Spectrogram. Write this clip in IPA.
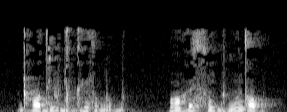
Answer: ɖʱ ɔ d i v ɟ u ɡʱ ẽ s u b u b | ɔ̃ ɦ ø z s ũ v b i b ũ d ɔ b

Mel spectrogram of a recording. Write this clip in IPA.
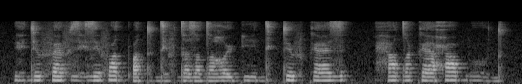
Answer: e̤ d ø f æ f z e̤ z e f ɑ d pʼ ɑ t o̤ d e̤ f d ɑ z i dˤ ø ʁ y k i d | t ø f k æ z | h æ dˤ ɯ k æ ħ ɑ b o̤ d

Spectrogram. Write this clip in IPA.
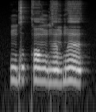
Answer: ŋ ɡ u k ɔ̃ ŋ ɡ ə̃ b ə̃

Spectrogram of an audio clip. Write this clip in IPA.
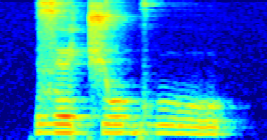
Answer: z ɛ t͡ʃ o ɡʱ uː

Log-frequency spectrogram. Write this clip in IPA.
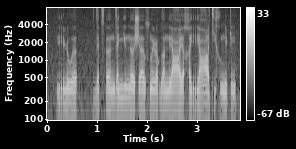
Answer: rʲ ə ɳ u ə̯ | d ɛ t͡sʼ əː n d æ nʲ u n əː ʃ ɜː sʷ ĩ ə̯ ɭ ɔ ɡ ʌ n ɪː ʕ ɪː χ ɪ rʲ ɛ ʕ ɑ tʲ ʌ x ʊ ŋ i ʈ ĩ

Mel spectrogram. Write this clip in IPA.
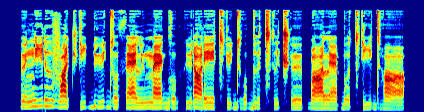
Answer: ø n i ɾ ɯ v ɑ t͡ʃʼ i ɠ y d o θ æ l y m æ ɡ o k y ɾ ɑ ɾ e t͡sʼ y dʱ o ɠ ɯ t͡sʼ ɯ t͡ʃʼ ø ɓ ɑ l æ ɓ o t͡sʼ i dʱ ɑ

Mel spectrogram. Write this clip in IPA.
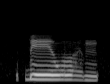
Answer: ɓ eː w lˠ ɛ̤ m

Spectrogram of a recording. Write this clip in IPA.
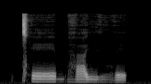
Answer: ǀʰ eː bʱ a vʲ o̤ ɪ̯

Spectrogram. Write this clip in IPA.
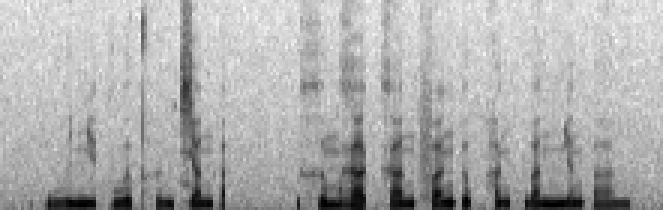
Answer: h w ṳ˨˩ ə̯ ɲ e˧˩ k u˨˦ ə̯ t̪ʰ ə̤˨˩ n t͡ɕ a̰˧˨ n ʔ | x ə˧ m ɣ a˦˥ k̚ x a̰˧˨ n f a̰˧˥ ŋ ʔ ə˦˥ p̚ h a̰˧˨ ŋ h w a˧˩ n ɲ a˧˩ ŋ ʔ a̤˨˩ n

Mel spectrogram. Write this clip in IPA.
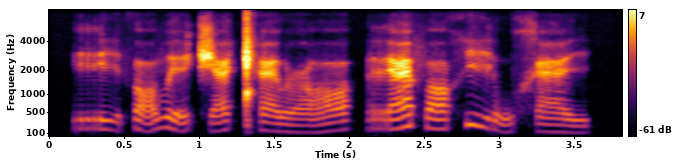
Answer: r i˨˩ θ ɒ˧˩˧ β e˧˩˧ t͡ʃ æ˩˧ ǃʰ æ˨˩ u̯ ʕ ɒ˩˧ | r æ˧˥ f ɒ˧ x i˥˧ ɾ u˧˩˧ x æ˨˩ i̯

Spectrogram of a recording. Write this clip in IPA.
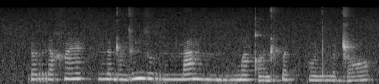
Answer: ɽ ɤ r ɛ χ ɛ̃ | n a ɖ ɔ̃ d ɵ n z u r mː a mː ɔ̃ m b ə̃ ŋ͡m ɤ qʼ ɔ̃ ɖ ɵ k͡p ɜ kː ɔ̃ d ŋ ɤ ɖ͡ʐ ɔ

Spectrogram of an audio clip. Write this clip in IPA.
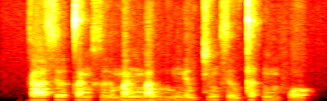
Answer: k aː˧ s əː˧ t̪ a˧ ŋ x əː˨˩ m a˧ ŋ m a˧˥ w l u˨˩˦ ŋ ɛ˨˩ w c ə˧˥ ŋ s ə˨˩˦ w t̪ a˦˥ t̚ ŋ ə˧ m f ɔ˨˩

